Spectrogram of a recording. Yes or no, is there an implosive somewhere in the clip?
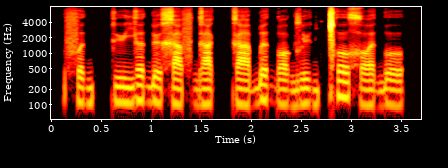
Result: yes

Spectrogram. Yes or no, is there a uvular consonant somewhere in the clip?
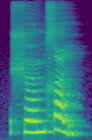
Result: no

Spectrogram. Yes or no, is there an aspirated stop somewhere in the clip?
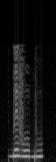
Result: no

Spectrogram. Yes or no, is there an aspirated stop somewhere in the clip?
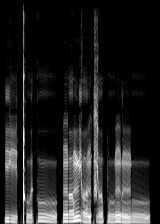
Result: yes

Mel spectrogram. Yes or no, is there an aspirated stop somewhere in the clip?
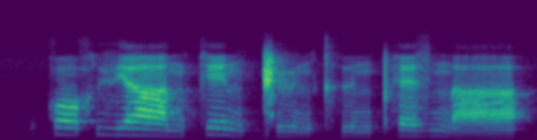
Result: yes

